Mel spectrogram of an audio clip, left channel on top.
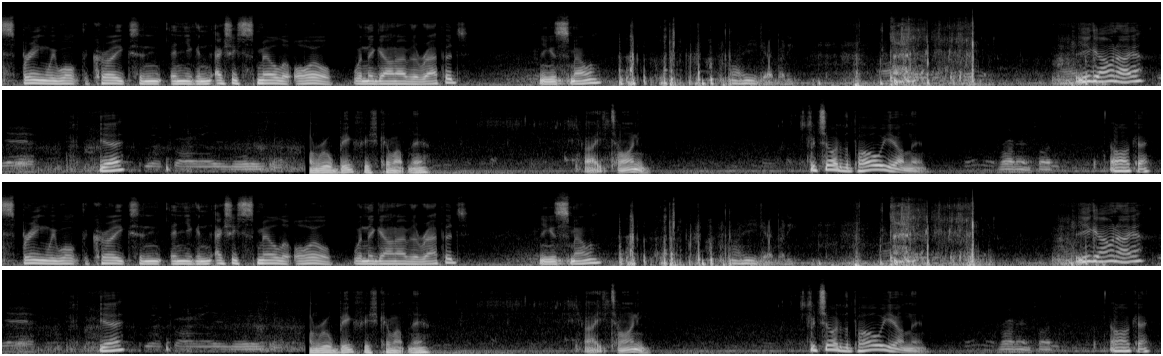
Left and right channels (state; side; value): normal; both; correlation 0.96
